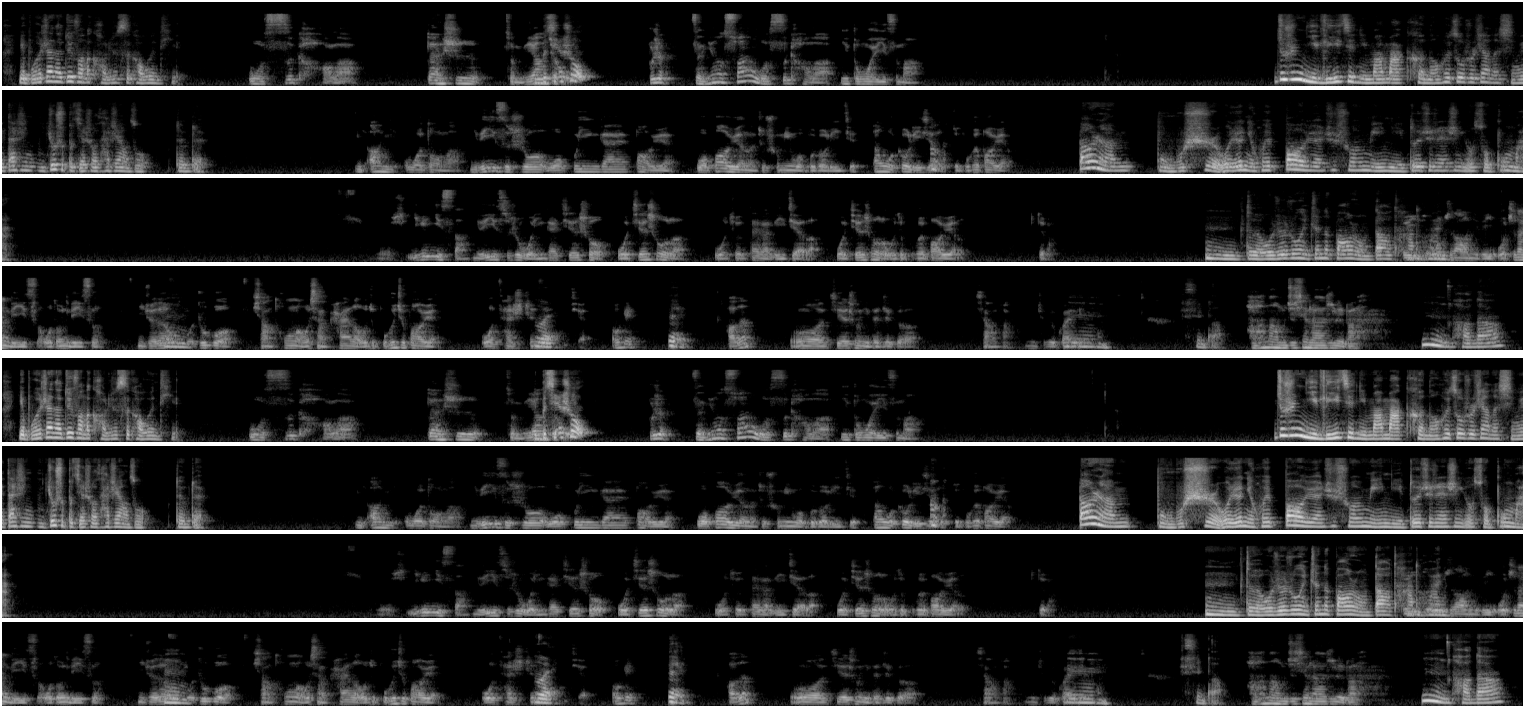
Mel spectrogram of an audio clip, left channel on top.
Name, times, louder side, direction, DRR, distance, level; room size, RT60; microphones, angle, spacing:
voice 1, 0.0-1.7 5.3-5.8 12.7-16.6 17.0-17.2 24.5-24.6 26.0-30.5 42.4-44.9 47.2-47.5 51.0-51.2 52.3-52.5 56.3-56.7 57.4-57.8 59.8-60.7, right 3 dB, 60° right, 0.6 m, -21 dB
voice 2, 2.5-3.6 4.2-5.7 6.5-9.2 18.7-25.3 33.9-37.3 37.5-40.0 40.8-40.9 44.4-46.6 47.0-50.0 50.4-51.1 51.7-52.0 52.9-53.2 53.5-54.8 55.4-56.5 57.1-57.2 58.1-59.5, right 1 dB, 40° left, 0.8 m, -30 dB
3.0 x 2.5 x 3.9 m
head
